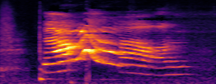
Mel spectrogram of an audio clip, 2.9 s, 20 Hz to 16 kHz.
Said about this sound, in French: Ça, c'est un bébé de 5 mois qui fait un peu tous ces trucs d'exploration. Il est tout seul.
